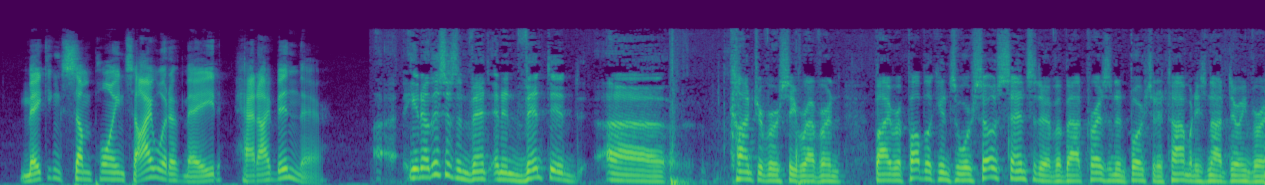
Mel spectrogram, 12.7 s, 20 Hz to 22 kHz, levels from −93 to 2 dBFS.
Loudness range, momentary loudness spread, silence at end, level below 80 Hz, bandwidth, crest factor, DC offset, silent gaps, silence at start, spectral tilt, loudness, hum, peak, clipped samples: 2 LU; 8 LU; 0 s; -44 dBFS; 11.5 kHz; 18 dB; under 0.1%; none; 0.2 s; -5.5 dB/octave; -20 LUFS; none; -4 dBFS; under 0.1%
